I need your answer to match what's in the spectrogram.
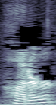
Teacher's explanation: She just doesn't say the T in the words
